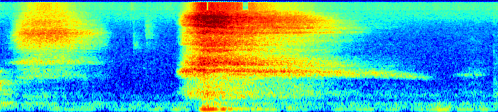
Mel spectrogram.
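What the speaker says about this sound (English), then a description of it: "Breathing in and out." Slow, deep breathing during a guided exercise, heard close and soft: a long breath swells, peaks near the middle, and fades gradually, with a faint quieter breath toward the end.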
